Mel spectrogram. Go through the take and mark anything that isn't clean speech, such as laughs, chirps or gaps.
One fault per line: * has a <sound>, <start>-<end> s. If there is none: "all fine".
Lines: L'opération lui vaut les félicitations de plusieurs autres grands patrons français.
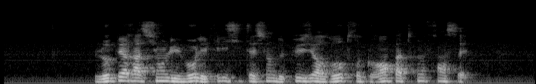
all fine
